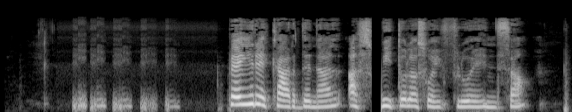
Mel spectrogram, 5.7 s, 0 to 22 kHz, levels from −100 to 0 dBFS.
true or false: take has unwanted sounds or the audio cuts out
true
